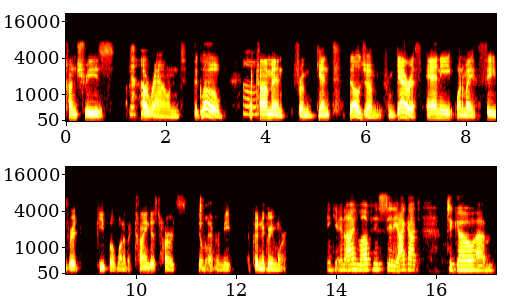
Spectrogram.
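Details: Adult male speaker; Normal speech.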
